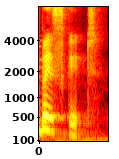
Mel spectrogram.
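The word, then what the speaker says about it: biscuit: Next है बिस्किट, तो बिस्किट जो वर्ड है इसमें साइलेंट कौन सा लेटर होता है, U लेटर जो है वो साइलेंट होता है, क्या बोलते हैं हम, BISCIT, बिस्किट।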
